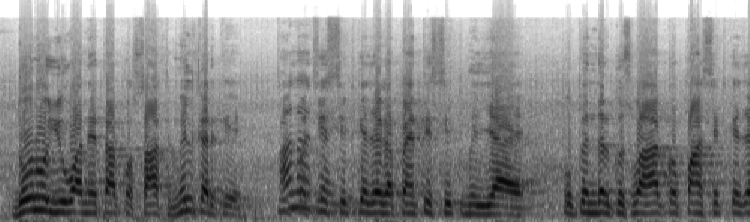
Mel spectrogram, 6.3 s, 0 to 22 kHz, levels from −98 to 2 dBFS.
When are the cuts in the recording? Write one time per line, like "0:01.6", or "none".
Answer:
0:02.6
